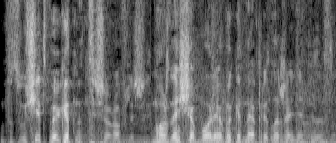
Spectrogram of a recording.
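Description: A man's voice: mid-range voice, expressive, a little fast, faint music behind. A man in his thirties chatting casually on a gaming stream, swearing and repeating himself in a self-deprecating way. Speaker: live game streamer. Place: small room indoors. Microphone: headset boom mic.

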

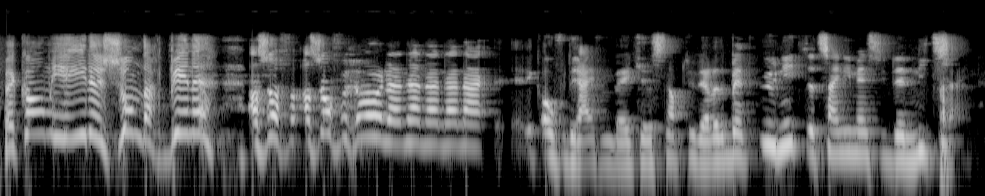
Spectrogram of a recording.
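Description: A man with a Dutch accent preaching a sermon as pastor, animated, with repeated words and sudden exclamations. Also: very high voice, a little fast, highs cut off. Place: church hall.

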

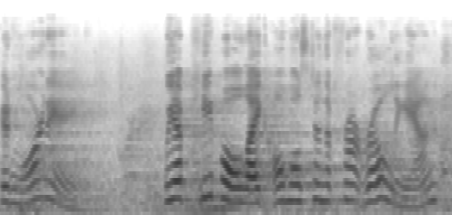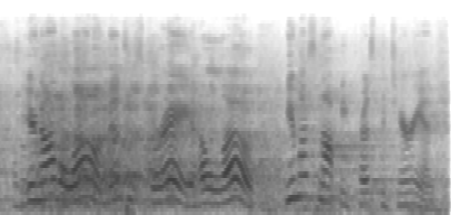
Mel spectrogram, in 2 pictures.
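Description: An interim pastor delivers an Easter sermon in a church sanctuary, her high, expressive voice moving a little slowly as she chats and jokes while welcoming the congregation. The reverberant hall carries crowd noise and faint ambience.

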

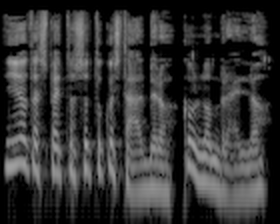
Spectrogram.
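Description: A man's voice: medium pitch, big pitch swings, moderate pace, warm tone, breathy edge. A man voicing a pompous older village priest who gives orders in a bossy, fussy way.

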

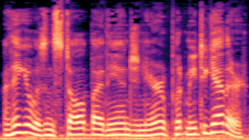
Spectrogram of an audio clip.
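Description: A man voicing a stiff male service droid that explains its functions slowly. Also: a little high, a little mellow, soft background music, lightly acted. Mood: matter-of-fact.

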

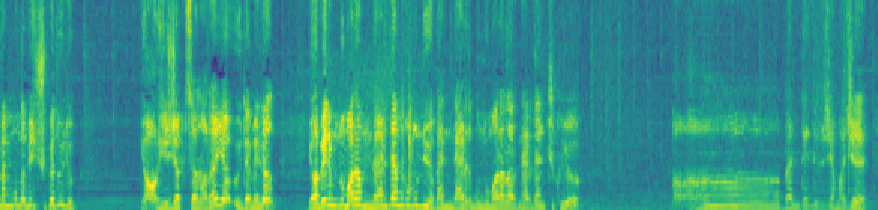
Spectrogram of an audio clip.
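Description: A young man doing a comic vlog monologue, excitable and rambling, full of slang. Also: high-pitched. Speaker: YouTube comedian.

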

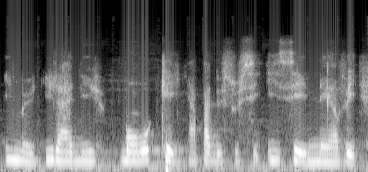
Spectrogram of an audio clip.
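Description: A woman's voice: normal speed, breathy edge, soft background music. A young woman casually recounting a personal night-out story, animating the voices she quotes. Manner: lively, acts out quoted voices with big pitch jumps. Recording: slightly dull lo-fi sound.

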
